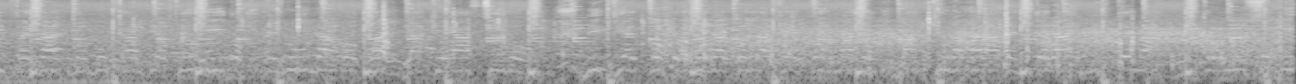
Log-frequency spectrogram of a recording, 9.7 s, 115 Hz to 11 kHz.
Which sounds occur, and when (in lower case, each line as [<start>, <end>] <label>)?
[0.00, 9.72] music
[0.00, 9.72] rapping
[0.00, 9.72] skateboard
